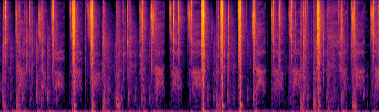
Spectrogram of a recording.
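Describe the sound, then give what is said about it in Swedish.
Busy rattling and clicking of a tape roll and pen being handled while making a song, with dense irregular taps and knocks running continuously for several seconds at moderate loudness. “Jag låter och stojar med allt jag kommer åt. Ingen vet hur det här ska sluta med en tejprulle och penna.”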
